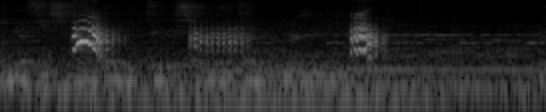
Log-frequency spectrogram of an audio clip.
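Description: Yorkshire terrier puppy crying in three short, high squeals. The first, about half a second in, is the loudest and rises and falls in pitch. A rougher one follows about a second later, and a third comes near the three-second mark.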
